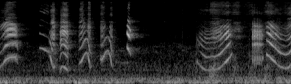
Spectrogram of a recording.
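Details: Angry talking parrot making quick squeaky calls: a run of short swooping notes, then two louder, wavering dipping squeals near the end, over a steady low hum.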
